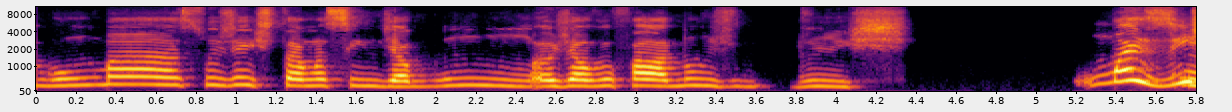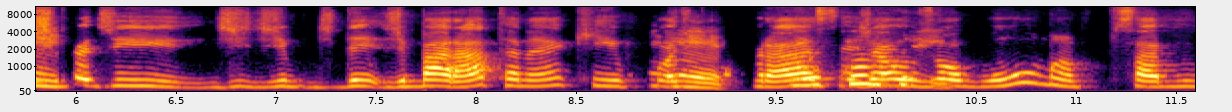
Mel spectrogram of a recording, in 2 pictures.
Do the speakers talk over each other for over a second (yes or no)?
yes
